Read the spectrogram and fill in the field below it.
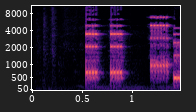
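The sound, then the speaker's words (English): A telephone rings in four short electronic bursts, the first two evenly spaced, then two more in quick succession with a slightly shifting pitch, loud with no voices. “Oh, the phone's ringing again.”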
